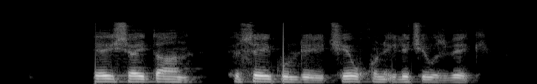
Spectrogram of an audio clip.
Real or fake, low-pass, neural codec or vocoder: real; 7.2 kHz; none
